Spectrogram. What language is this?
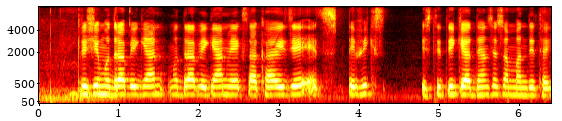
Magahi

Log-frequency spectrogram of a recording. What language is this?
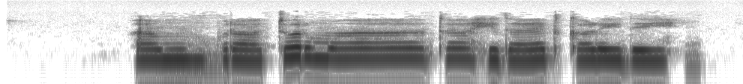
Pashto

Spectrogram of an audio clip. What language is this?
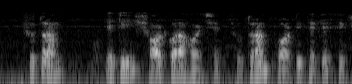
Bangla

